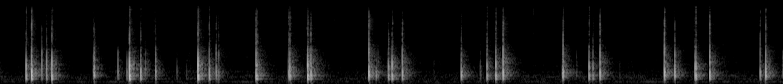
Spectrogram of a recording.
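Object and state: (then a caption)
Wooden box. A small, hollow, dark-red lacquered wooden case with brass clasps and printed lettering is held close to the microphone and handled, tapped and rubbed with gloved fingertips. Quick clusters of short, dry, hollow knocks with a mid-range body sound in bursts, each dying away almost instantly with no ring, separated by brief near-silent pauses.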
